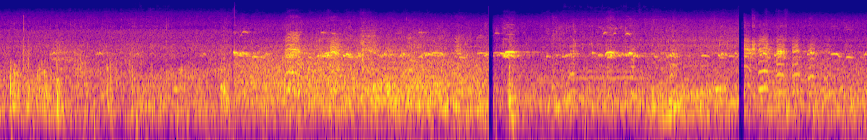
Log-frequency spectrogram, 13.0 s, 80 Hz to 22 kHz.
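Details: Several Eurasian teal (Anas crecca), winter visitors at Junsai Pond green park, Chiba, Japan, in February 2024, give short, high, whistled notes in irregular bursts over a steady rushing background roar.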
